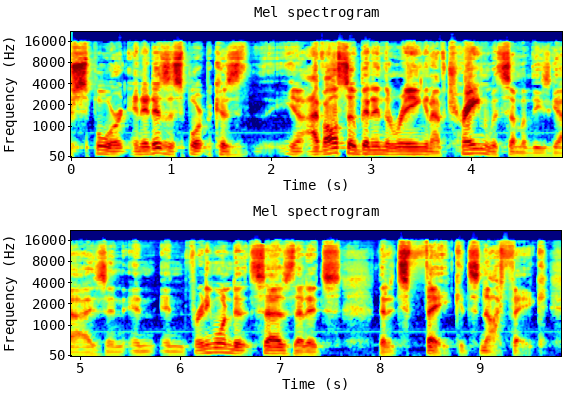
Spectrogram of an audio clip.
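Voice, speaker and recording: With an ordinary speaking voice, a man talks at a medium pitch and a moderate pace with lively intonation. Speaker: wrestling commentator. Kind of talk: interview answer.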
